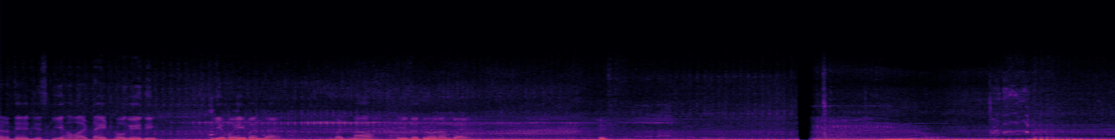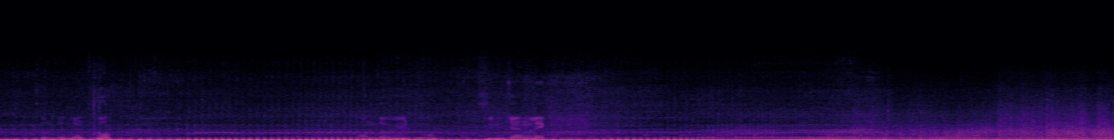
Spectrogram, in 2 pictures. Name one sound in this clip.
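A motorcycle engine rumbles steadily and revs up while riding.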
